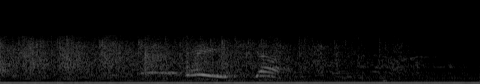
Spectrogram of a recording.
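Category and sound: crowd, audience clapping hands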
